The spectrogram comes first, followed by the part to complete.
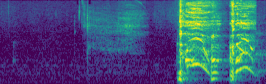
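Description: A man coughs twice in quick succession, the first about a second and a half in and the second just after it, near the end.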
